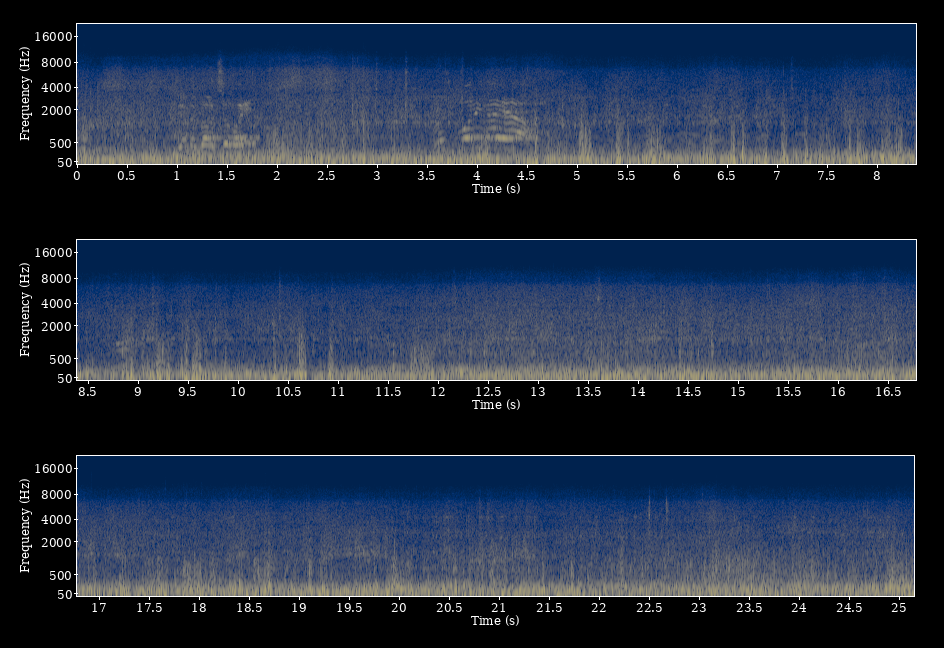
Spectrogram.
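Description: Strong wind buffets the microphone steadily.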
